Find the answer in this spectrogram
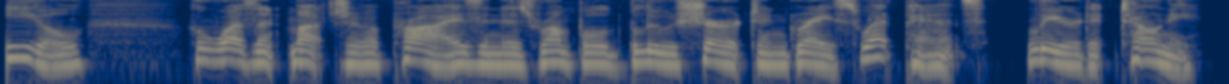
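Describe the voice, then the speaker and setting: Low-voiced woman narrating an audiobook. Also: no echo, studio quality. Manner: measured, even storytelling.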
